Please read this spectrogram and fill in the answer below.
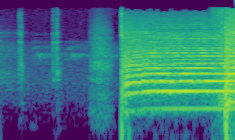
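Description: Future bass track breaking down: the music cuts out suddenly into a short gap with a few faint ticks, then a little over a second in a sustained synth chord swells in.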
